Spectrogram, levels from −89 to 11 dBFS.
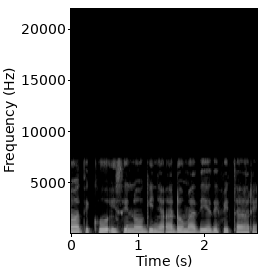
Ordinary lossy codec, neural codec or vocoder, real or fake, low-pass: none; none; real; 7.2 kHz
